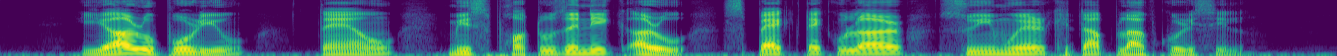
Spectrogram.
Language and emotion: Assamese, neutral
